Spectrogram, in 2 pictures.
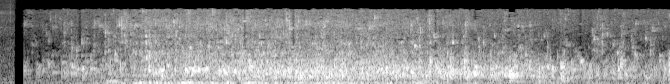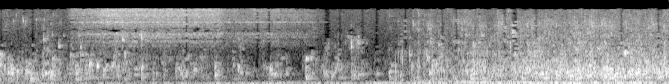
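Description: A steady rush of water, with a brighter hiss joining from about five and a half to seven and a half seconds in.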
